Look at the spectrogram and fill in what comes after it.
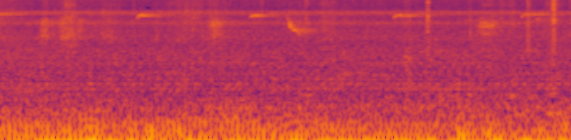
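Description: Outdoor ambience: a steady low rumble with short, high bird chirps about once a second, one of them sliding down in pitch about three seconds in.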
